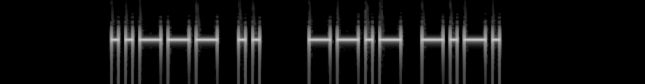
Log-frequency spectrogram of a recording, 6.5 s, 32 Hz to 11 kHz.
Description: Morse code, heard as a keyed tone, about 17 wpm, 700 Hz. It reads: 2I QC
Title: Winter Field Day Exchanges 17wpm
